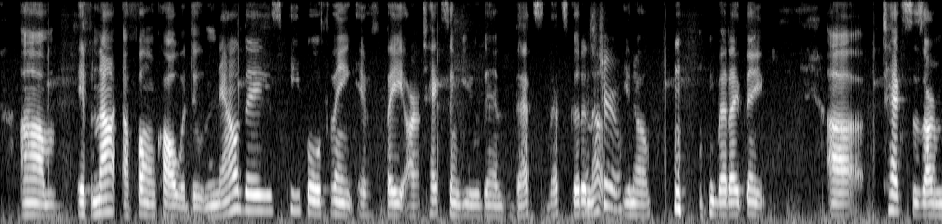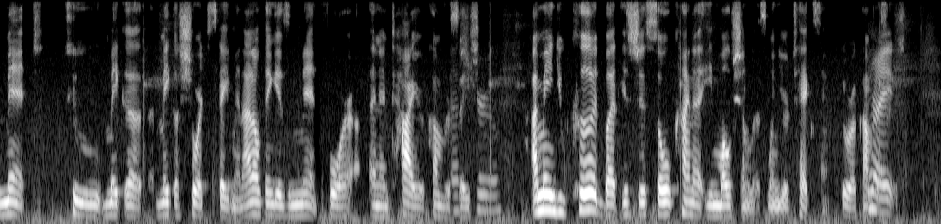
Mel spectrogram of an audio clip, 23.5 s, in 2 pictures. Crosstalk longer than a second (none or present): none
